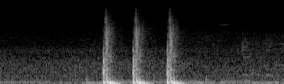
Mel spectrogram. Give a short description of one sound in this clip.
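Knuckles knock three times on a wooden door.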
